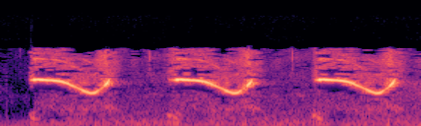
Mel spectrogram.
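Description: A child whistles three times in a row, each a short falling-then-rising whistled phrase about a second long, clear with brief pauses between.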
